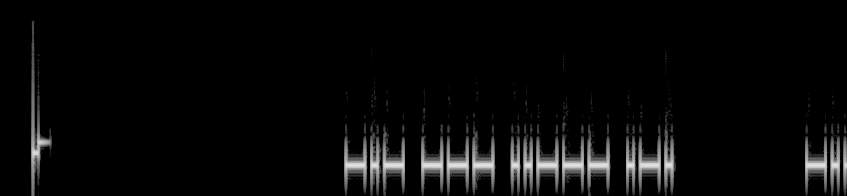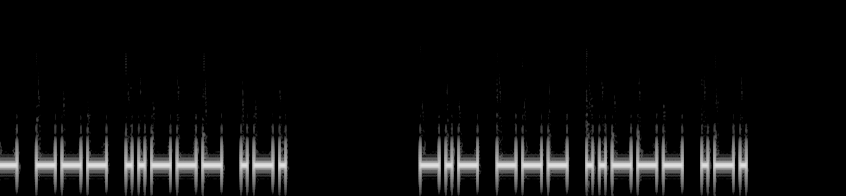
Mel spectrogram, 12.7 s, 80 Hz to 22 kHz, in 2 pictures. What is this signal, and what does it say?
Morse code, heard as a keyed tone, about 25 wpm, 700 Hz. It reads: KO2R KO2R KO2R
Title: USA Call Signs - 4 Characters - Repeated 3x - 25wpm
